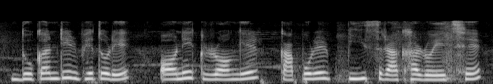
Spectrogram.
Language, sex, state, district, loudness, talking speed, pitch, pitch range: Bengali, female, West Bengal, Alipurduar, -14 LUFS, 95 wpm, 255 Hz, 230-275 Hz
